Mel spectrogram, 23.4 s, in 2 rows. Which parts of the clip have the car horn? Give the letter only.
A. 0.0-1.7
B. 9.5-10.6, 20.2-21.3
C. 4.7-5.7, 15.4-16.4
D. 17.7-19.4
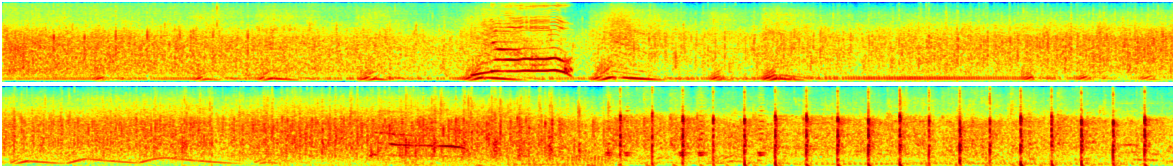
D.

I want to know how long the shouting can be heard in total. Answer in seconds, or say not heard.
2 s.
